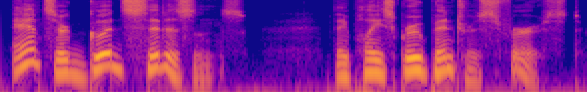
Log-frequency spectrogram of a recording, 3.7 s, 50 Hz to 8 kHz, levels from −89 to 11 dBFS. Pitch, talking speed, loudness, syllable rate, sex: 155 Hz, 145 wpm, -18 LUFS, 5.1 syllables/s, male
